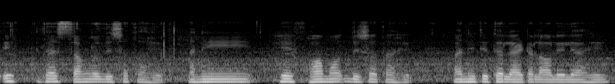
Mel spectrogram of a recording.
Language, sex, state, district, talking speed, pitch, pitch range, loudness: Marathi, male, Maharashtra, Aurangabad, 145 wpm, 125 Hz, 115-130 Hz, -21 LUFS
